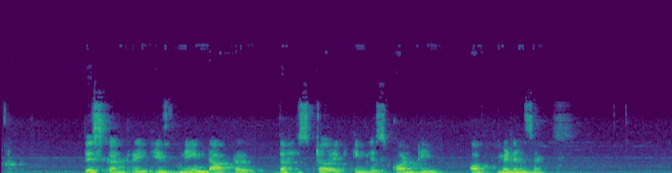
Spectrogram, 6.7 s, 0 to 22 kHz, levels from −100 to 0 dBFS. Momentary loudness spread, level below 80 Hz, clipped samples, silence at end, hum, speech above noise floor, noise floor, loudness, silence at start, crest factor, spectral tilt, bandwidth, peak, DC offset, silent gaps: 9 LU; -58 dBFS; under 0.1%; 1.25 s; none; 39 dB; -60 dBFS; -22 LUFS; 0.05 s; 18 dB; -7 dB/octave; 9.2 kHz; -4 dBFS; under 0.1%; none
